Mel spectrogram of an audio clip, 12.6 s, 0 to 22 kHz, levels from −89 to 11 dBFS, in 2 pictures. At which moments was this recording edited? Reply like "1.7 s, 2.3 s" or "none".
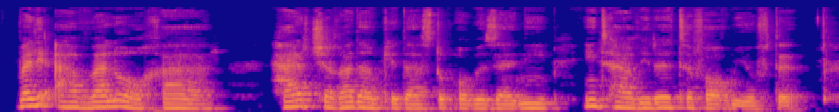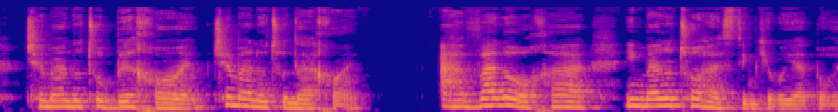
none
